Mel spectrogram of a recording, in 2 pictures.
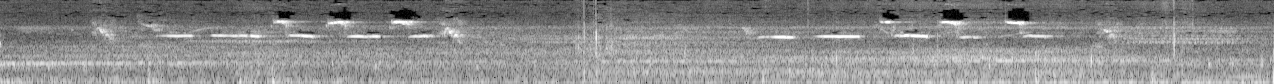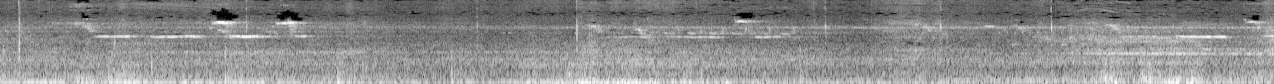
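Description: A songbird singing faintly, a short phrase of high chirps repeated about every three seconds, over a low outdoor rumble.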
